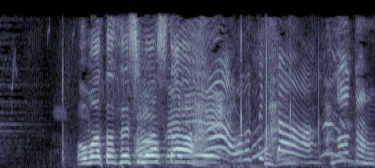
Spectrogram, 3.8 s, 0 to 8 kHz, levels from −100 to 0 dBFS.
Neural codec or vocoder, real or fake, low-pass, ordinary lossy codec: none; real; 7.2 kHz; MP3, 48 kbps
